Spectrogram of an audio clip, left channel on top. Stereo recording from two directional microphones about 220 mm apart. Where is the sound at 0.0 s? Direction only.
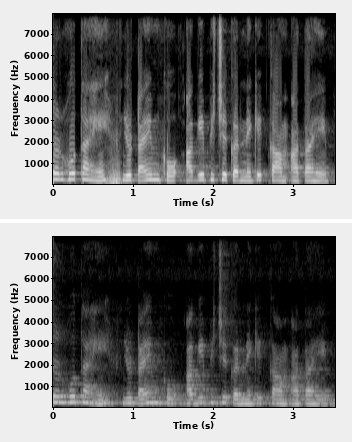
50° left (ahead or behind).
